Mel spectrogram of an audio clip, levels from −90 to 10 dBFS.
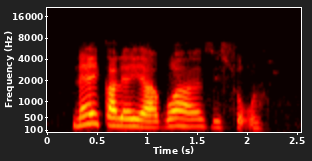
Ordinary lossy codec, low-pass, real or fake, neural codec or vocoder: Opus, 24 kbps; 7.2 kHz; fake; codec, 24 kHz, 3 kbps, HILCodec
